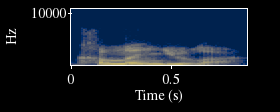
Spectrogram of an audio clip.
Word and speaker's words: calendula: Calendula. How you spell it? Calendula. Some call it calendula or call it calendula. Either way.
